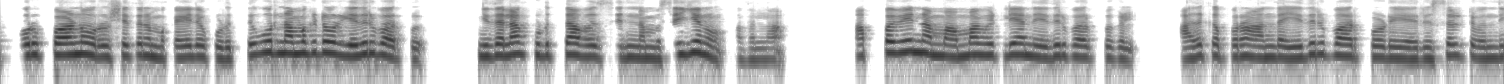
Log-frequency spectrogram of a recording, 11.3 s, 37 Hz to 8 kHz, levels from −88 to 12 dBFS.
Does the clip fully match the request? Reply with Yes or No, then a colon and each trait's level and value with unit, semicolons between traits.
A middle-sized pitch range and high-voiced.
Yes: average, 3.0 semitones; high, 225 Hz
